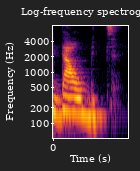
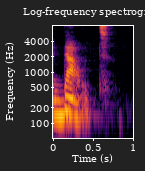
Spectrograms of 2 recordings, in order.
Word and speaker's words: doubt: But watching you stand alone, all of my doubt, a letra B não soa, tá? Não é doubt, é doubt.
